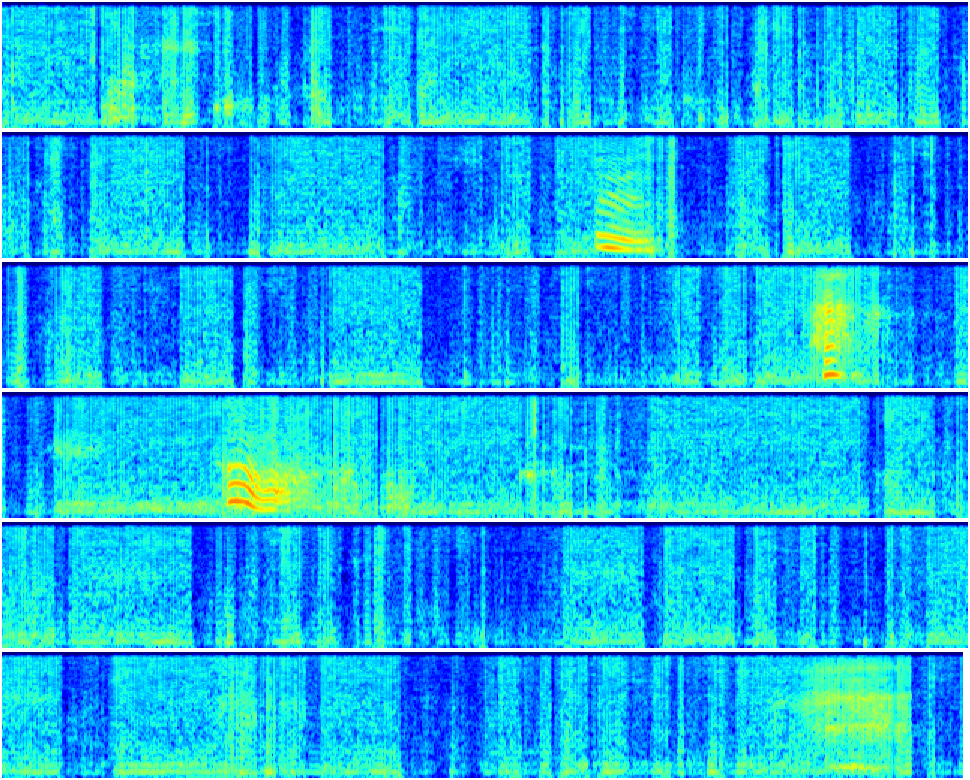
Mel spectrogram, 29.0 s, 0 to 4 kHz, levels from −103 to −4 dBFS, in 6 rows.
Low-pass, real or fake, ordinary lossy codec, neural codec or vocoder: 3.6 kHz; fake; none; vocoder, 22.05 kHz, 80 mel bands, WaveNeXt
